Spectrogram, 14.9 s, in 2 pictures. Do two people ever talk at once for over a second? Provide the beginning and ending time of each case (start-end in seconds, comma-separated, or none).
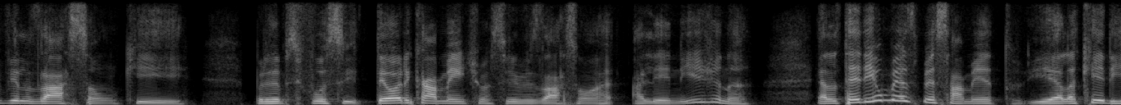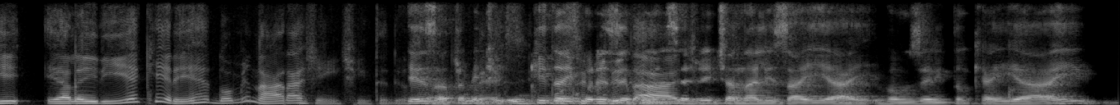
10.2-12.2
